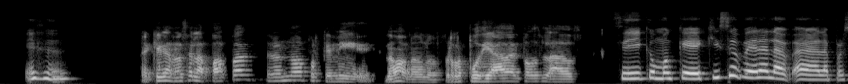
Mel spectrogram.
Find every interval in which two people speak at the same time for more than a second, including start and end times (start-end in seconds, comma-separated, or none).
none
